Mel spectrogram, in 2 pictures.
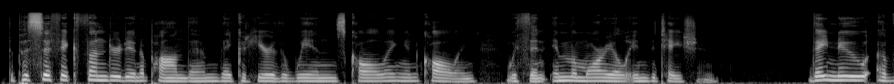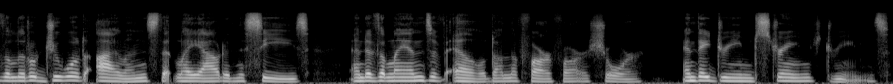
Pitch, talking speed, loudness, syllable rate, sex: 155 Hz, 160 wpm, -21 LUFS, 4.3 syllables/s, female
